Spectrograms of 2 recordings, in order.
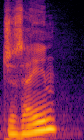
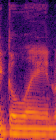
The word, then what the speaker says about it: Ghislaine: Jazane. – I say Ghislaine, but I think Ghislaine? There's technically a more like French.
